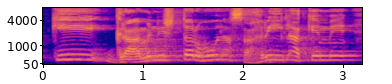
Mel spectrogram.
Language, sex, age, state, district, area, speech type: Hindi, male, 18-30, Madhya Pradesh, Balaghat, rural, spontaneous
